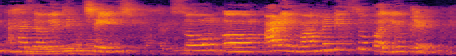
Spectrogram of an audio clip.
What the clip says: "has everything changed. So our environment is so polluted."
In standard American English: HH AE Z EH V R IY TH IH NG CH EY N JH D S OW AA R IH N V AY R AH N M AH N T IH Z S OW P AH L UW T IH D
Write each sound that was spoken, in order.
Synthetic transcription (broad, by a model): HH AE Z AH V IY T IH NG CH EY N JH S OW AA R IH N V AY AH M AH N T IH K S OW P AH L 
